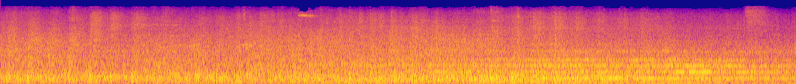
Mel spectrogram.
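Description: Freight train rolling past, its steel wheels clattering steadily over the rails. From about five seconds in, the steady hum of diesel locomotives passing close by joins the wheel noise.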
